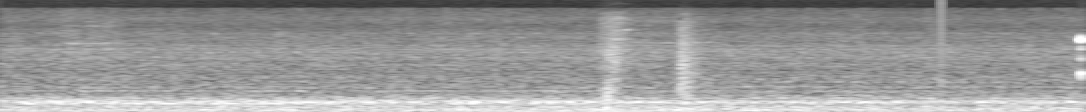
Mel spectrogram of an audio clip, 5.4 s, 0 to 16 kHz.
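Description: Low, steady rumble of a train rolling through a junction in Train Sim World 5, a continuous droning bed with a couple of faint brief clicks, no talking.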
